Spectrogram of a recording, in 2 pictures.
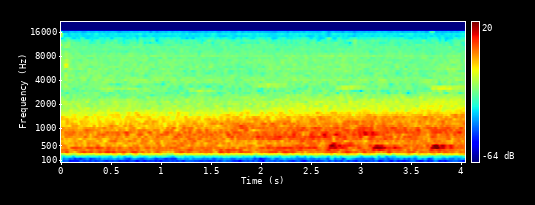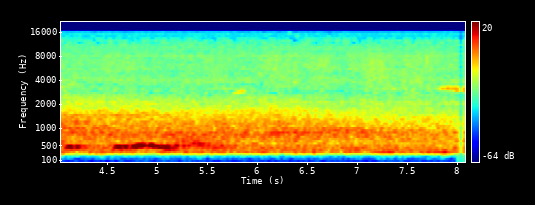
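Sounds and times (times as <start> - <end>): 
steady broad hiss: 0.0 - 8.0
barred owl hooting low muffled hoots: 2.0 - 6.1.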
